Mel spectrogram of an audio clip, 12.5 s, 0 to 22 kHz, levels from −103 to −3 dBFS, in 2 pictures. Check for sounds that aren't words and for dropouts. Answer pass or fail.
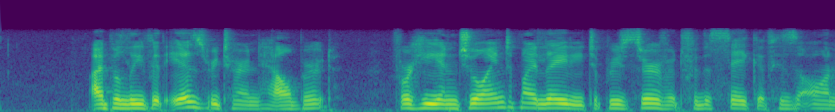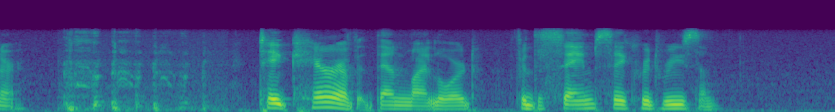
fail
